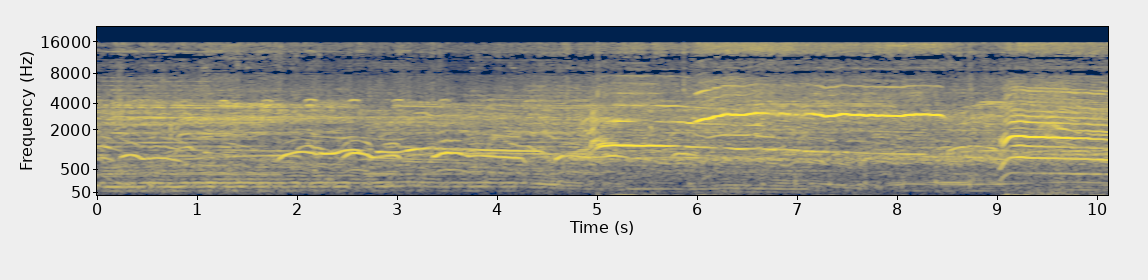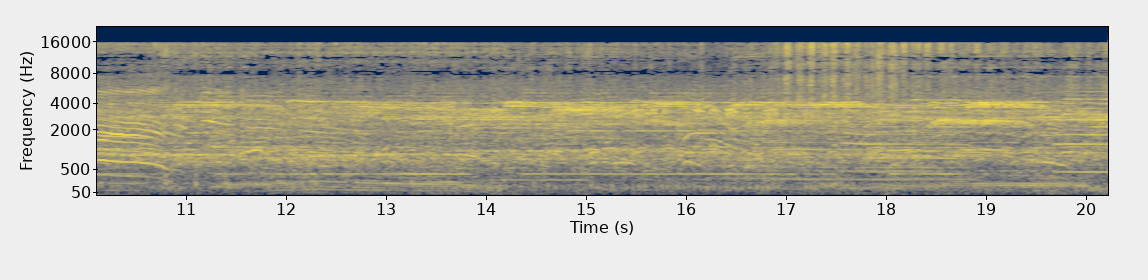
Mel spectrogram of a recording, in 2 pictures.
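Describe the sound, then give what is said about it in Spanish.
A loud, dense crowd of protesting educators and other workers' unions in central Caracas, Venezuela, shouts and cheers continuously, with rising whoops and yells cutting through a steady roar of many voices, energetic throughout. “Mientras se desarrollaba la protesta del gremio de educadores en el centro de Caracas”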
